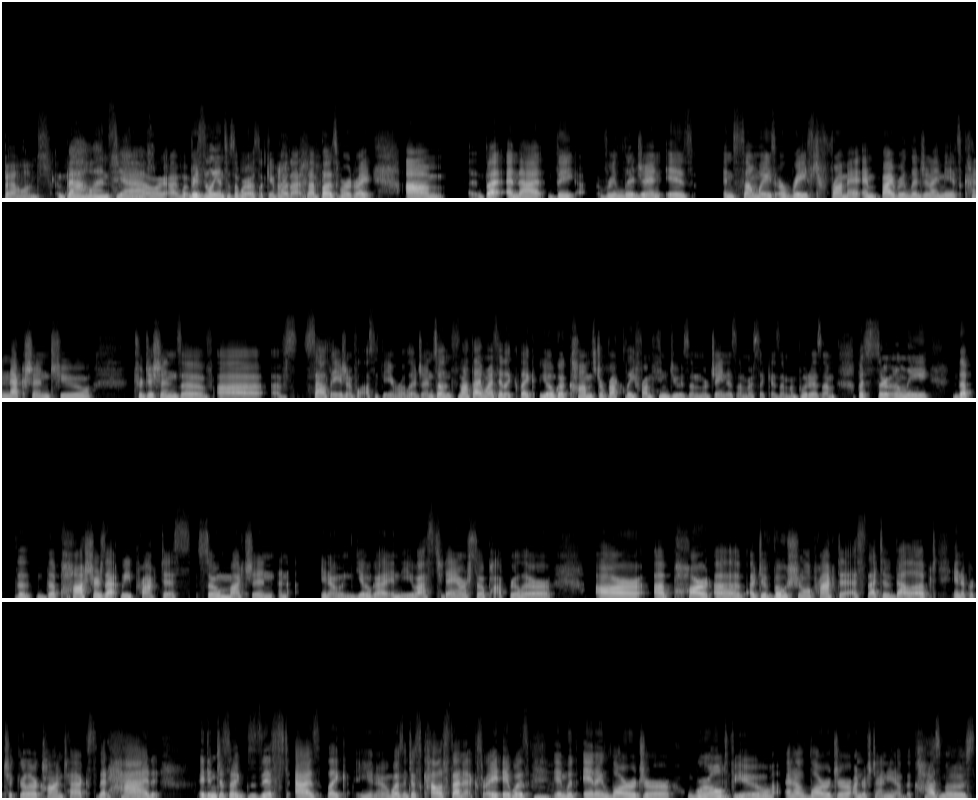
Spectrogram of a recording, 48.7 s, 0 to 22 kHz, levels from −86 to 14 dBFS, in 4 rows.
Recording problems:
muffled; slightly; fading above 4 kHz

